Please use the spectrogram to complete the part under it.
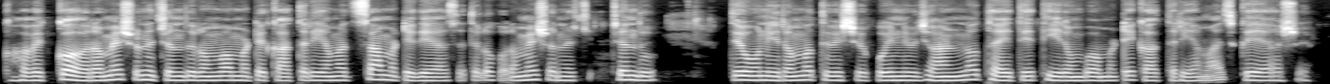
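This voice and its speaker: A teacher welcoming students and dictating workbook answers question by question, in a steady, methodical way. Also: medium pitch, normal speed, smooth, no echo, studio quality.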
